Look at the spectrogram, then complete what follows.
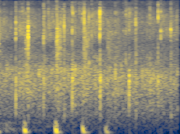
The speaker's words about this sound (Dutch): Een applaus.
